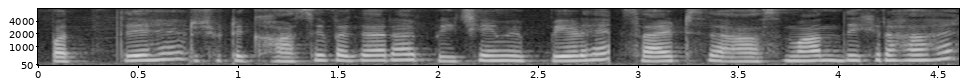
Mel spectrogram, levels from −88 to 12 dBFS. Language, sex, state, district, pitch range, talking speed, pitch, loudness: Hindi, female, Bihar, Kishanganj, 245-275 Hz, 235 wpm, 260 Hz, -15 LUFS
